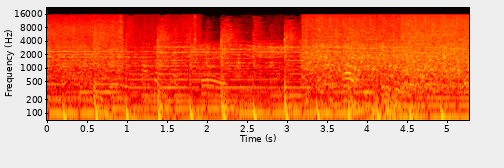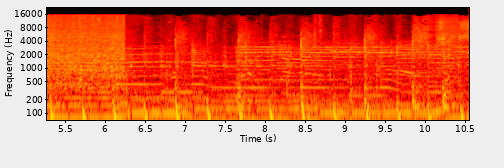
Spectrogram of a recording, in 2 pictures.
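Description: Rock music with a steady drum beat. For about three seconds in the middle, the rush of a small creek tumbling over rocks rises up under it.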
